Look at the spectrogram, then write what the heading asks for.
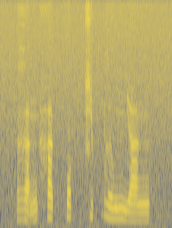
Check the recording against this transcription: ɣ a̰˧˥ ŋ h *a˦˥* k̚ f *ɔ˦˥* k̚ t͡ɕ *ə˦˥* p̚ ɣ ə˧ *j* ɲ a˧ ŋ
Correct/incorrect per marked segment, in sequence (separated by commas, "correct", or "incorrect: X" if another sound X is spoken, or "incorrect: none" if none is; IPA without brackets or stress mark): correct, correct, correct, incorrect: w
